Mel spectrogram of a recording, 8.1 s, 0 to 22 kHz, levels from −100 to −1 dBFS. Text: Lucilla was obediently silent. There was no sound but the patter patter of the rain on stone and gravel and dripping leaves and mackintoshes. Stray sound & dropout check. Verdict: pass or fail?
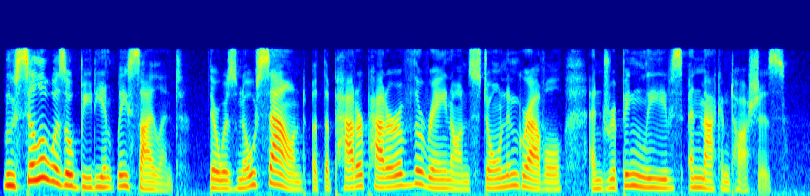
pass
